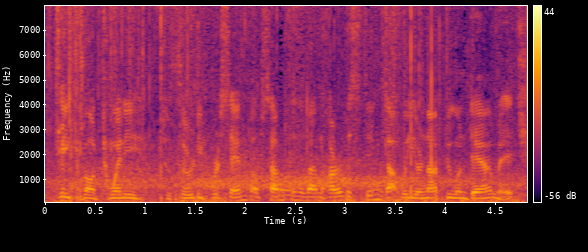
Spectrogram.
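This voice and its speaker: Loud noise fills the background while a man speaks fairly quickly in a dry sound with no echo. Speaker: herbalist guide. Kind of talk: casual outdoor teaching talk. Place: forest. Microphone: camera far.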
